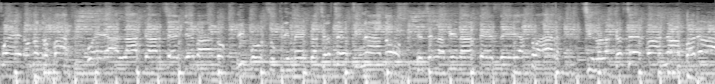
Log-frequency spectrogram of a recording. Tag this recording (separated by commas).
Ska, Music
